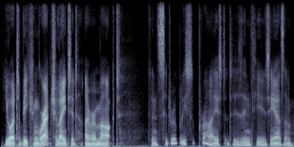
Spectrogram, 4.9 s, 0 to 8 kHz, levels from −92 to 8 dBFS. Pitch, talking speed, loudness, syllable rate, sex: 125 Hz, 145 wpm, -21 LUFS, 6.2 syllables/s, male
